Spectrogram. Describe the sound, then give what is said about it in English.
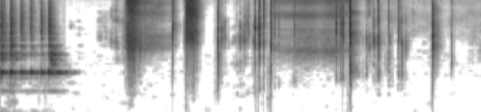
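Faygo soda cans cracked open: two sharp cracks, each followed by a brief fizzing hiss, then scattered small clicks and handling noises. “I still have a couple cans of it left, but I just haven't been drinking it to make sure I always had some stocked. Very smart, very smart. Let's crack them open.”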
